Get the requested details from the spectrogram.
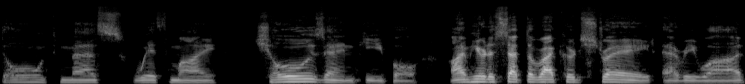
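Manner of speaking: put-on very low, deep, slow voice. Imagining how he could warn everyone off, in a put-on deep voice. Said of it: "this deep voice, like".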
